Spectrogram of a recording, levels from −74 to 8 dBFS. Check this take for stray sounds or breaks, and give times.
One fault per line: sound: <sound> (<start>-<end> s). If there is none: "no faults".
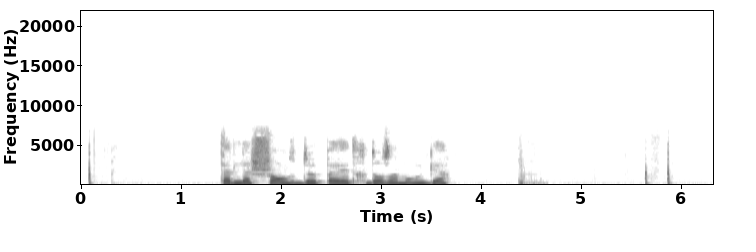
sound: cough (4.4-4.7 s)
